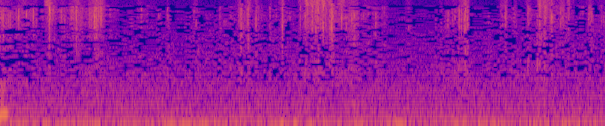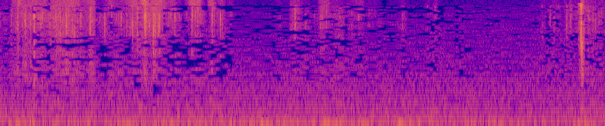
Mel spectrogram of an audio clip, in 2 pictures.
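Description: Faint, intermittent rustling and crinkling of small items and their packaging being handled, in a few short spells.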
